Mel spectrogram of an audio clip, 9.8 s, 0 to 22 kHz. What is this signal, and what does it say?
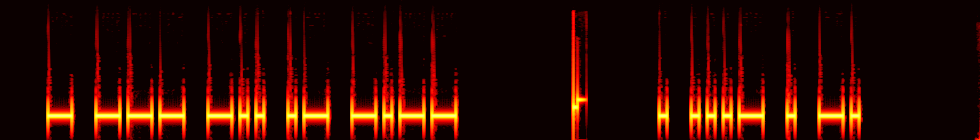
Morse code, heard as a keyed tone, about 15 wpm, 700 Hz. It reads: TODAY EVEN
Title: Sentences from Top 600 Words - New Word Drill - 15wpm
